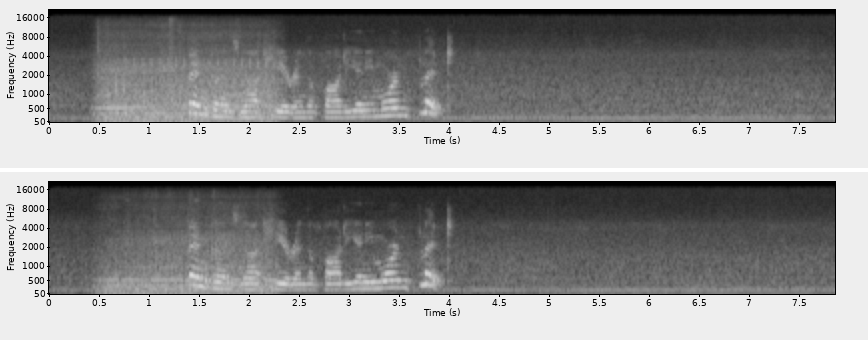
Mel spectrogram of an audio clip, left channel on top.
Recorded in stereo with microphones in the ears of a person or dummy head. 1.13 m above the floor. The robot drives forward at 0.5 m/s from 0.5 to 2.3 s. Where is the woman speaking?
Centre (ahead or behind), 0.5 m.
